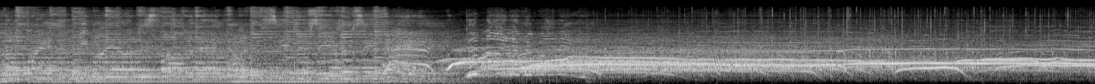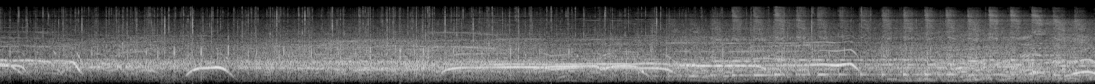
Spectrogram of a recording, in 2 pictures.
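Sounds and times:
crowd cheering and screaming: 0:03.6 - 0:21.9
crowd clapping: 0:04.5 - 0:21.9.

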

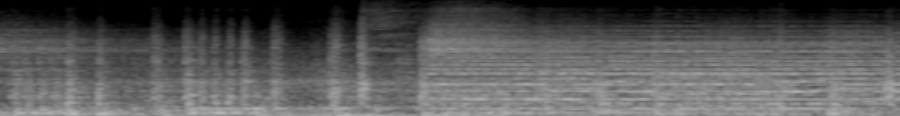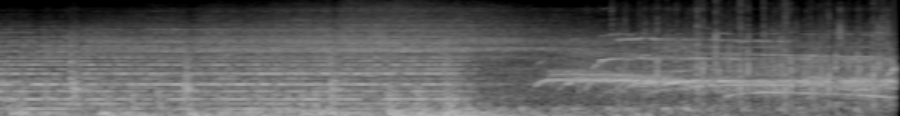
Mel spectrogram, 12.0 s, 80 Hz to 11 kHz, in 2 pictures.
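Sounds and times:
crowd shouting and whooping: 0:09.6 - 0:12.0
people clapping: 0:09.9 - 0:12.0.

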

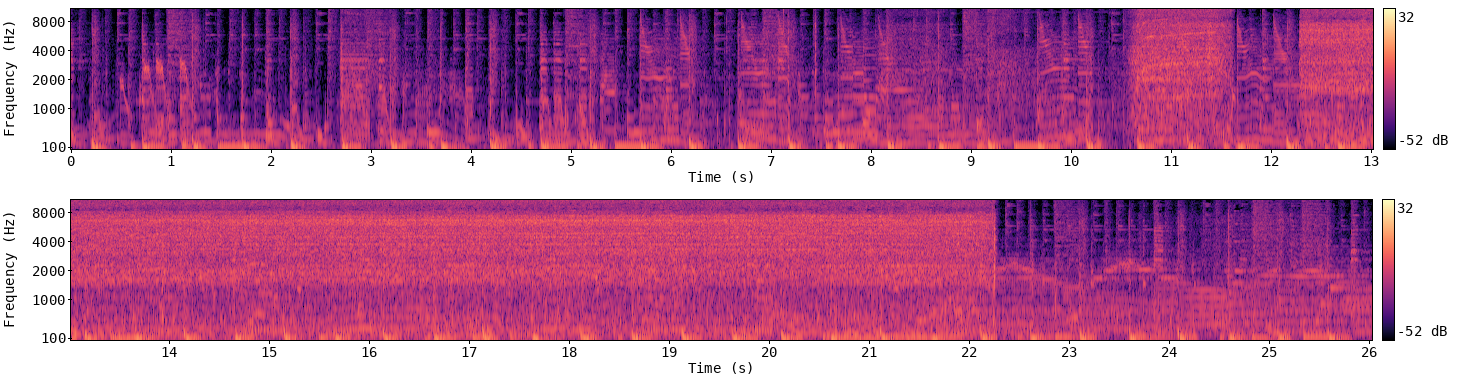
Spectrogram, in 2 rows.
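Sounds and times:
background music: 0:00.0 - 0:26.0
power drill spinning: 0:10.5 - 0:11.6, 0:12.3 - 0:22.3.

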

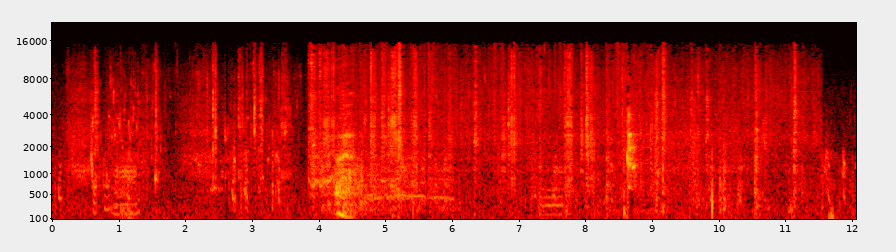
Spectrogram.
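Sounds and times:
rustling noise: 0:03.9 - 0:12.0.

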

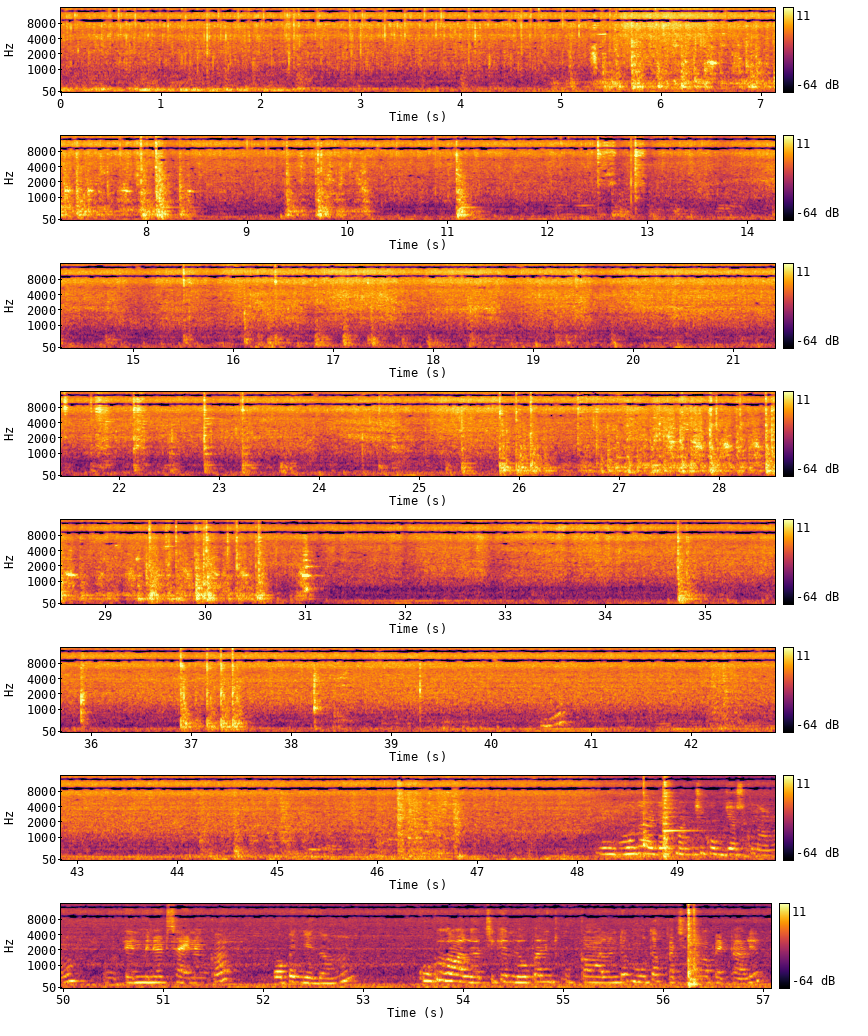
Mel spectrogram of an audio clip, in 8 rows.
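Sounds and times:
food sizzling in pan: 0:00.0 - 0:57.0
spatula scraping pan: 0:05.1 - 0:08.6, 0:09.4 - 0:10.4, 0:14.2 - 0:31.3, 0:46.2 - 0:47.0.

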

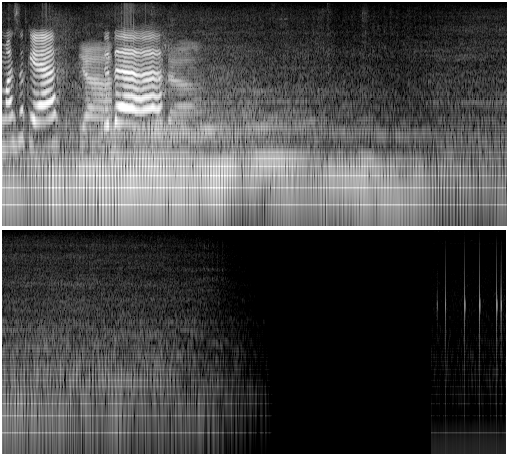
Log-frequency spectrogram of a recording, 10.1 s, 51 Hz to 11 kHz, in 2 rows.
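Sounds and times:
motor scooter engine pulling away: 0:00.1 - 0:07.8.

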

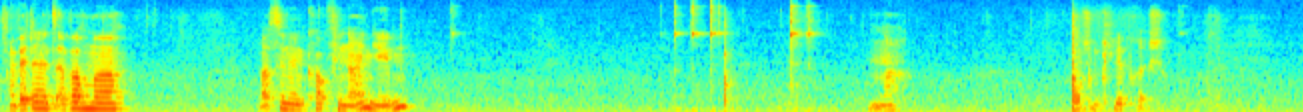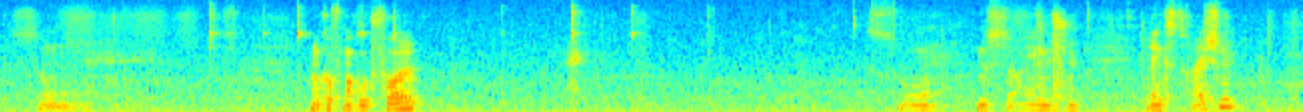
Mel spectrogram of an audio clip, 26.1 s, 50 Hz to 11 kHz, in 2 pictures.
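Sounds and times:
clinks of glass and clay: 0:06.6 - 0:08.3.

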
